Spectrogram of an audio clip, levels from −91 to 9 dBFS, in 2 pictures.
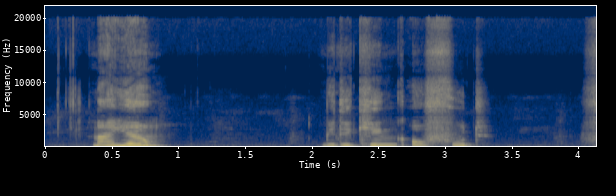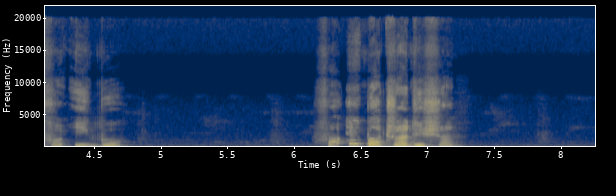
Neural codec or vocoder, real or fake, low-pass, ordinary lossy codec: none; real; none; none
